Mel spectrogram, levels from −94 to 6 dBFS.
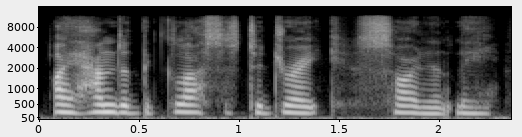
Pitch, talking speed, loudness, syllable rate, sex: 215 Hz, 180 wpm, -19 LUFS, 5.6 syllables/s, female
